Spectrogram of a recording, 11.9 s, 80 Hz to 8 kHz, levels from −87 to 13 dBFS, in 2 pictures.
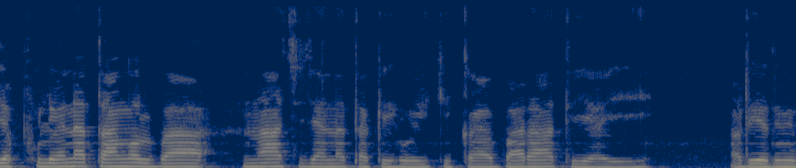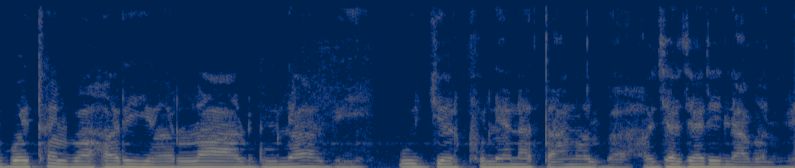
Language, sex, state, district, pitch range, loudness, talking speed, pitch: Bhojpuri, male, Uttar Pradesh, Ghazipur, 140-160 Hz, -36 LUFS, 135 wpm, 150 Hz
